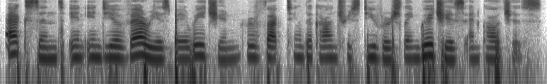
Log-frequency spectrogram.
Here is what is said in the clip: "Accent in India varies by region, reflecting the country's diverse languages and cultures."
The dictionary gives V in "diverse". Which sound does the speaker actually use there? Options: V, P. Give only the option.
V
